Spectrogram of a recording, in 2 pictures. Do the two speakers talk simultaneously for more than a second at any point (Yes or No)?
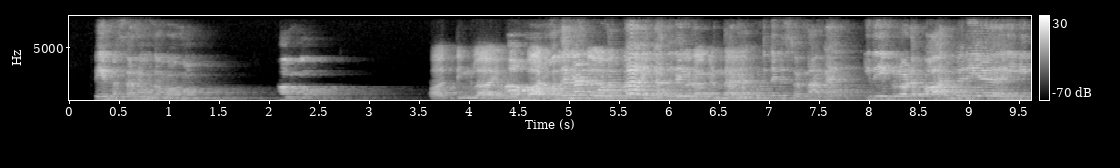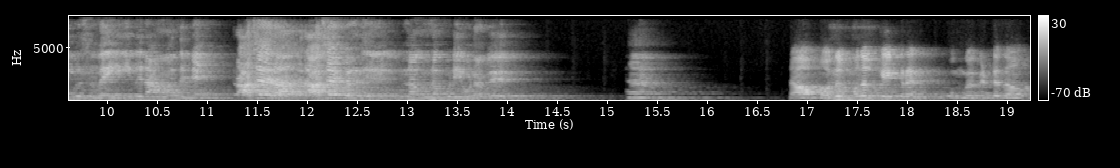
Yes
